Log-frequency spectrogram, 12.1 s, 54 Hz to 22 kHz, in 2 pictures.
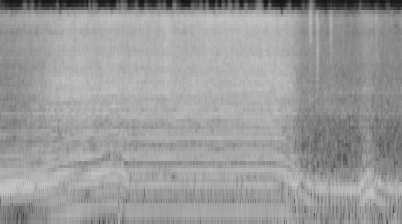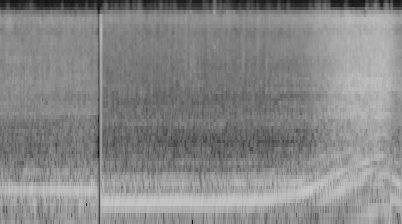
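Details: Worn-out Chevy 305 V8 in an S10 pickup, carb refitted after six weeks sitting, started after sitting overnight: lumpy, uneven beat through revs and idle with top-end tapping from a loose rocker and a dead cylinder.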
